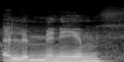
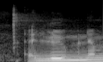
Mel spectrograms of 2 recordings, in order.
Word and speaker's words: aluminium: had these machines so out of aluminium aluminum like the americans say so out of aluminium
